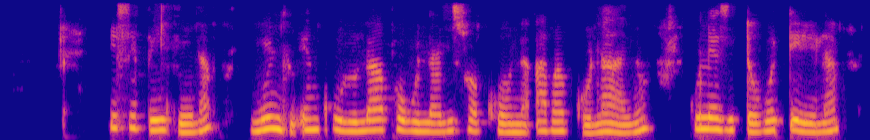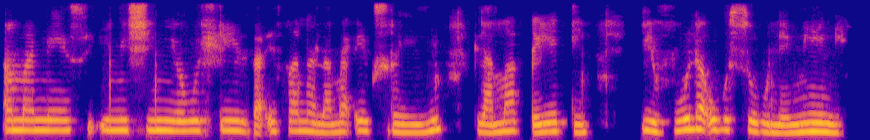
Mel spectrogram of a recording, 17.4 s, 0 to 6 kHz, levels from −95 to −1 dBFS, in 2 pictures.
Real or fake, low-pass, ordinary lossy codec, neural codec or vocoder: fake; 5.4 kHz; AAC, 48 kbps; codec, 44.1 kHz, 7.8 kbps, Pupu-Codec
